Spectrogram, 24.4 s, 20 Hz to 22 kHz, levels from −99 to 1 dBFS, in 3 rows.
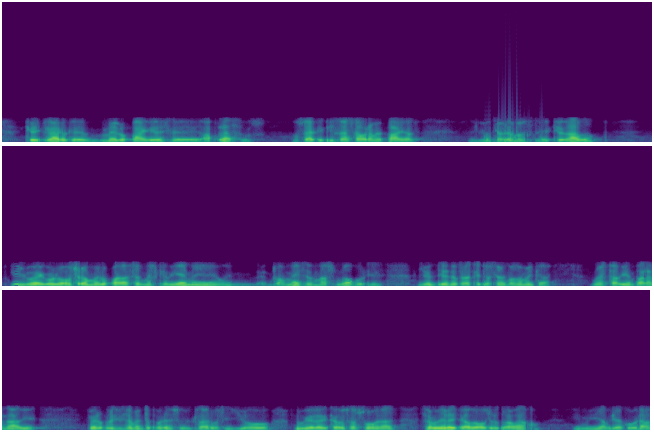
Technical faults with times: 0.00-24.35 Codec 2 vocoder
6.03-6.78 robotic sound from repeated short buffers

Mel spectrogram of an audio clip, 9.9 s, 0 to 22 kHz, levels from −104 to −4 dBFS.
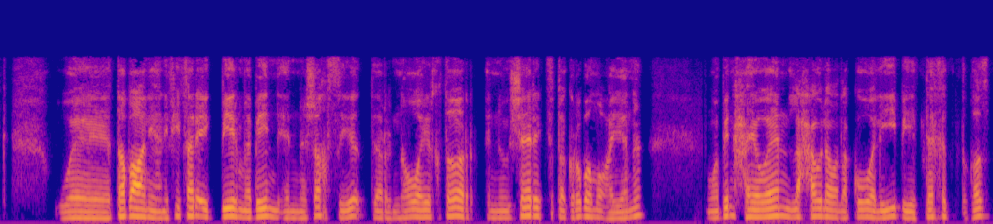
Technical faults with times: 0.00-9.93 Bluetooth LC3 compression

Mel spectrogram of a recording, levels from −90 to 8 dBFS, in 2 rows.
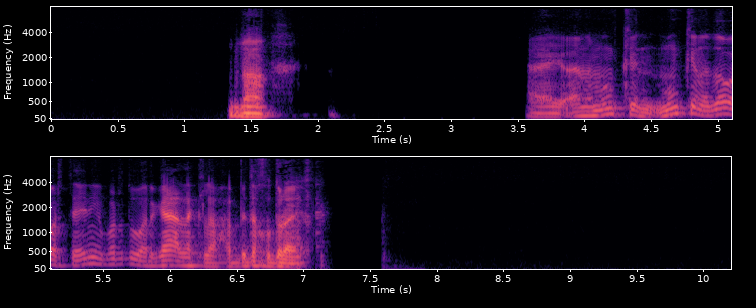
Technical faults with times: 6.92-7.15 repeated packet loss (robotic sound)
7.15-7.60 long network dropout

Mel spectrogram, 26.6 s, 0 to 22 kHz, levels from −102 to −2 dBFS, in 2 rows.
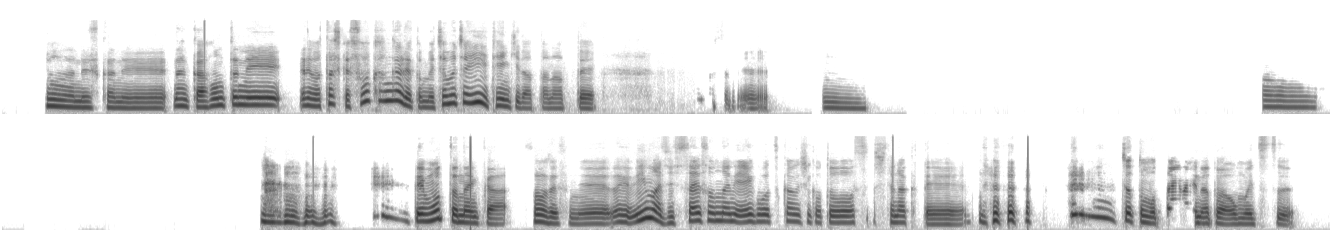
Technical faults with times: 2.02 bit error spike
16.39 bit error spike
17.96 bit error spike
22.18 bit error spike
23.53 bit error spike

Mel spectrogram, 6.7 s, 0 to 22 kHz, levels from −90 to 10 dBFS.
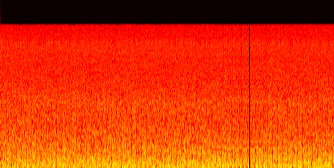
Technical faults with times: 4.64-5.29 CD stuck on one turn

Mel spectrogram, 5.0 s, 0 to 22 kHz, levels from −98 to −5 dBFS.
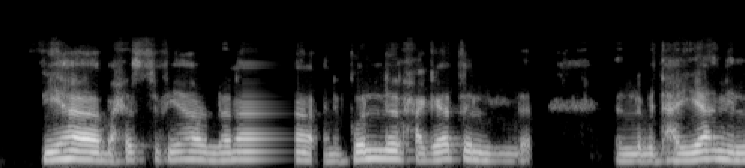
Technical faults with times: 1.63-1.99 call audio freeze
2.15-2.17 skip ahead
2.48-4.29 jitter buffer slow-down

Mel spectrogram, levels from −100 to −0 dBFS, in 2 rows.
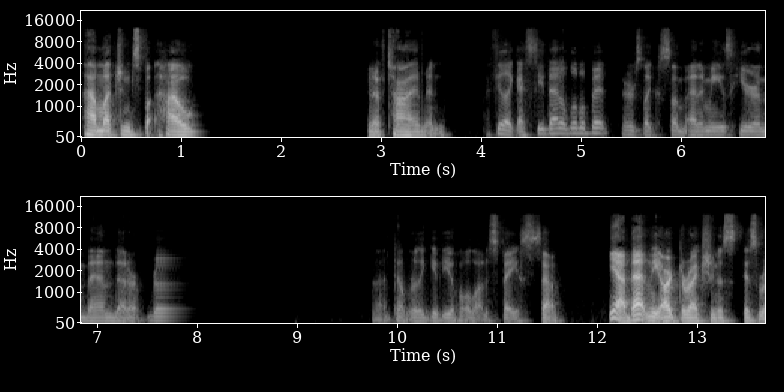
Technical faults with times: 1.11-2.89 long network dropout
3.24-3.71 zipper noise
7.37-7.58 short concealed packet loss
7.60-9.00 long network dropout
10.85-11.87 zipper noise

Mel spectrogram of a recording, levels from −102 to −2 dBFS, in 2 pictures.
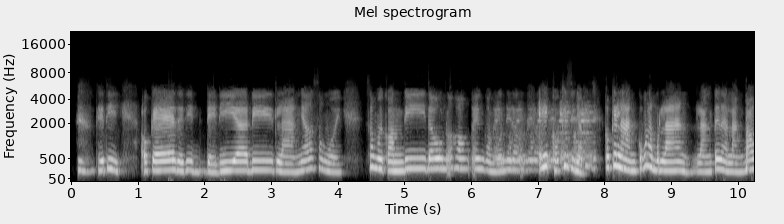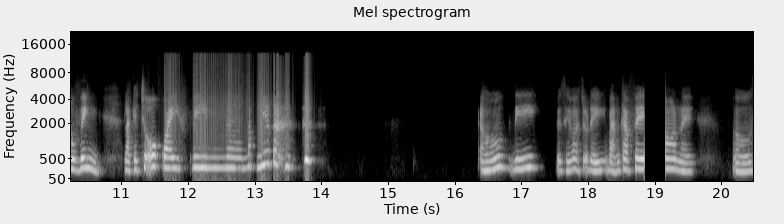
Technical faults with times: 6.28-8.01 feedback echo between two devices
11.57-14.62 filter restarted on every block
18.85-19.17 audio dropout to silence

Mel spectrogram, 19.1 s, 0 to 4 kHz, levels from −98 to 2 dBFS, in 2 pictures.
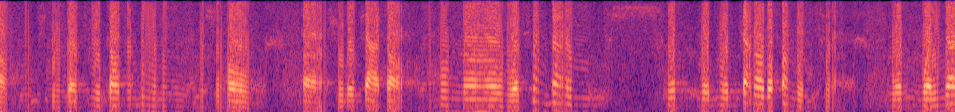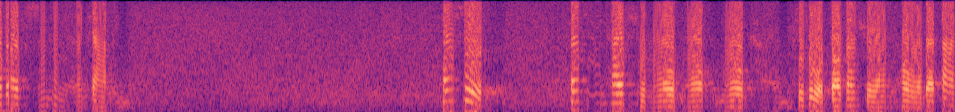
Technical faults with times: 0.00-19.10 mu-law and A-law mixed up

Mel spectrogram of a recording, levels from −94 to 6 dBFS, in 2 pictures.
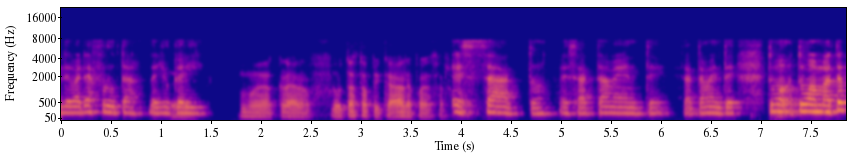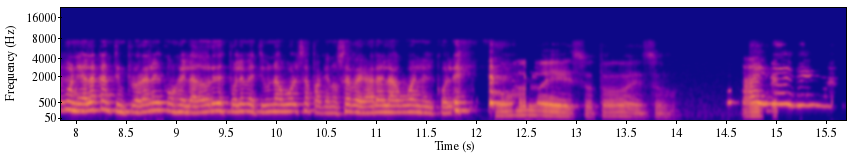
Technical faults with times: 1.07-1.36 speech suppressed in double talk
6.70-7.32 speech suppressed in double talk
11.95-12.04 echo leak
12.13-12.70 speech suppressed in double talk
14.92-15.71 speech suppressed in double talk

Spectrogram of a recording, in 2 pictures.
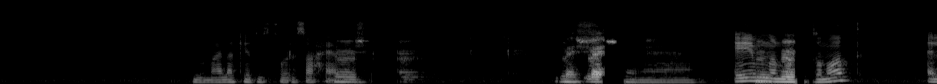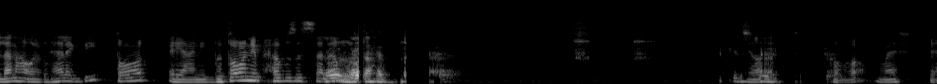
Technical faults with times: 3.70-7.97 echo leak
3.77-3.95 background gated by the echo canceller
6.20-8.16 speech suppressed in double talk
12.87-17.69 echo leak
13.00-13.68 speech suppressed in double talk
15.53-15.70 background gated by the echo canceller
16.99-17.63 speech suppressed in double talk

